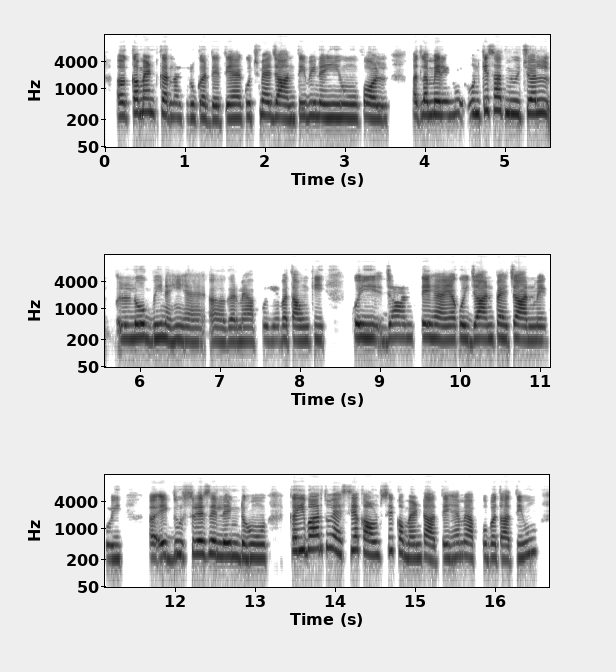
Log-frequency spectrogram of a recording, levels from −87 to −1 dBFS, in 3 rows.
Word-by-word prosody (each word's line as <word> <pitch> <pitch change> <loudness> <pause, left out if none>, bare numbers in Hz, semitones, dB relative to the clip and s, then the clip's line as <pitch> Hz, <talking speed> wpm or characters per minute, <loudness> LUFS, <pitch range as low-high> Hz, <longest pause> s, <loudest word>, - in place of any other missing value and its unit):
अ, 245 - +3
comment 290 0 +3
करना 245 -4 +1
शुरू 225 0 -6
कर 225 -1 -1
देते 210 +1 -1
हैं। 220 0 +1
कुछ 235 +3 -7
मैं 250 -1 +2
जानती 225 0 +2
भी 240 +1 -2
नहीं 225 -1 +1
हूँ, 220 -1 -1
फॉल 215 -3 +1 0.3
मतलब 255 +1 +1
मेरे 260 -1 +5
में 270 - -7 0.2
उनके 275 +3 +2
साथ 320 0 +1
म्यूच्यूअल 275 +1 +1 0.2
लोग 215 0 0
भी 220 +1 0
नहीं 205 -1 -3
हैं, 185 -1 -7
अगर 190 0 -5
मैं 190 - -5
आपको 190 +1 -8
ये 195 - -9
बताऊँ 195 -1 -1
कि 205 +1 -4 0.4
कोई 220 -2 +1
जानते 220 0 -1
हैं 210 -2 +1
या 205 0 +2
कोई 215 0 -1
जान-पहचान 210 -1 +3
में 200 0 -3
कोई 215 +1 -4 0.4
अ, 230 - +2
एक-दूसरे 255 +3 +2
से 270 +1 +3
लिंक्ड 240 -1 +2
हों। 220 0 -1 0.3
कई 320 +1 +5
बार 345 +1 +6
तो 375 - -4
ऐसे 285 +5 -1
अकाउंट 265 -6 +2
से 320 +6 -3
कमेंट 225 -4 -1
आते 220 0 +1
हैं, 230 +2 -4
मैं 245 - -2
आपको 225 +1 -4
बताती 215 -1 -1
हूँ 270 +6 -5
225 Hz, 200 wpm, -17 LUFS, 215-255 Hz, 0.4 s, बार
